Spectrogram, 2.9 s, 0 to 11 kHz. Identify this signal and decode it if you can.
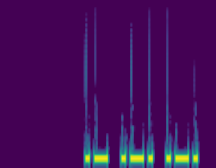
Morse code, heard as a keyed tone, about 20 wpm, 700 Hz. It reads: ARR
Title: Build A Word - 1 Letter At A Time - 5-Letter Words - 20wpm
